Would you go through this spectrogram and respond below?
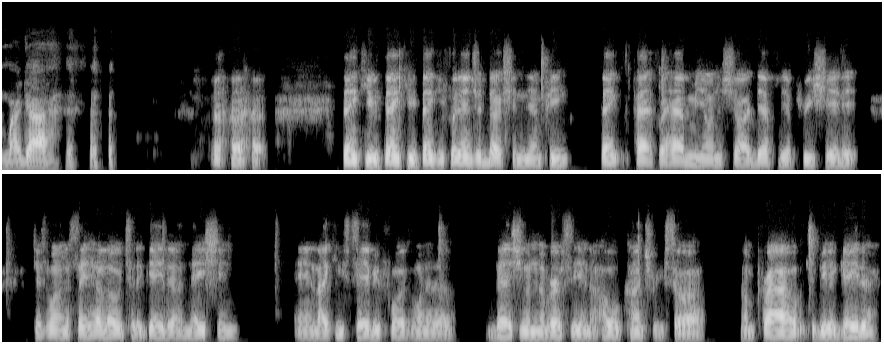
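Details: Adult male speaker; normal speech.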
